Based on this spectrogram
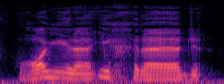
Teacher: الراء في غير وإخراج مرققتان لورش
